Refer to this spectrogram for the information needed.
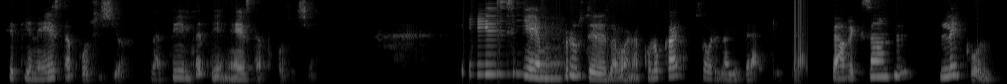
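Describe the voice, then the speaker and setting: A woman with a gravelly, fairly high voice teaches a beginner French class, patiently repeating words for her students to drill. The recording has a dull, lo-fi sound.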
